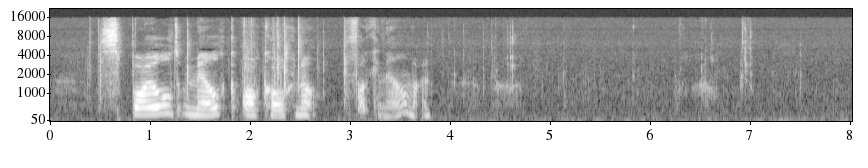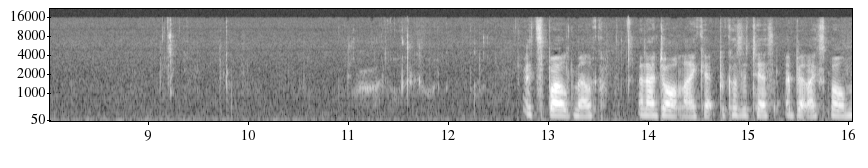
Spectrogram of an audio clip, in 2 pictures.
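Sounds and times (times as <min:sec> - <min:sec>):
person chewing with wet clicks: 0:03.8 - 0:05.2, 0:05.8 - 0:08.0, 0:08.9 - 0:12.8.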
